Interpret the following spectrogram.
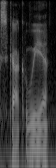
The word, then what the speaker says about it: Sakakawea: we got out to Lake Sakakawea that's how North Dakota locals said it anyways I don't know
